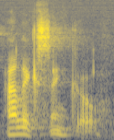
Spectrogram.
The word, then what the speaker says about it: Aleksenko: Alexenko.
